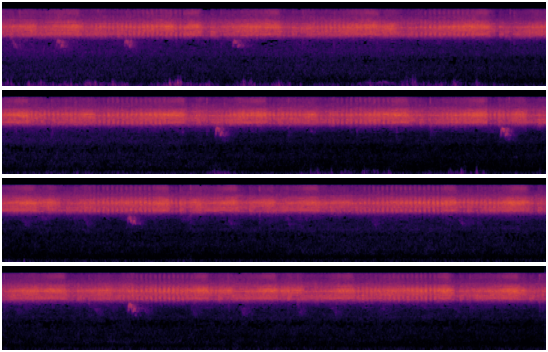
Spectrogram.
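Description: A steady, high-pitched chorus of insects chirping, with a few short faint chirps above it. Bursts of low-pitched noise come in the first few seconds and again from about ten to fourteen seconds in.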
